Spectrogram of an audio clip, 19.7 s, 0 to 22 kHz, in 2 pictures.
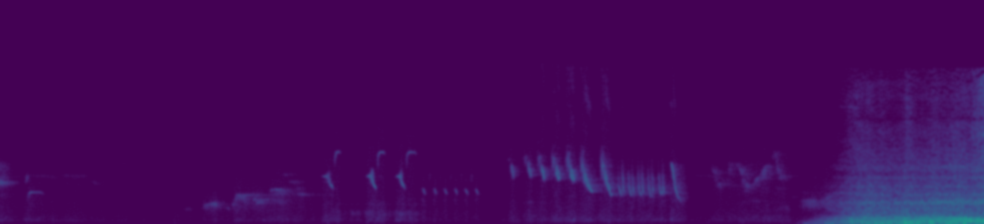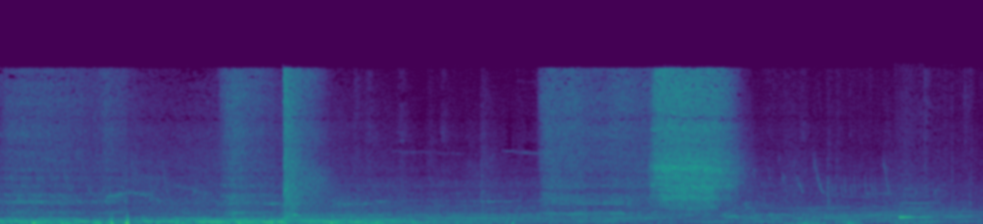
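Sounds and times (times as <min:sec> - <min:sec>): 
train rolling along the rails: 0:08.2 - 0:19.6
train wheels squealing and hissing: 0:08.3 - 0:19.6.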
